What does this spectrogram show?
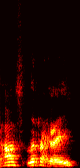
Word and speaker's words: Hans Lippershey: Now, Sal, to your point, it is often said that Hans Lippershey is the correct way to pronounce it, a Dutch optician, or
